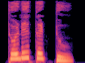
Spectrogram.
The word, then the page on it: ತೊಡೆದಟ್ಟು: toḍedaṭṭu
